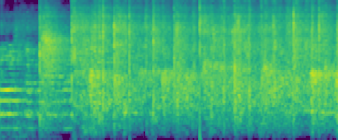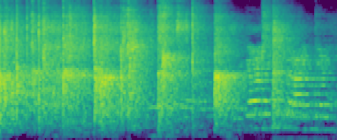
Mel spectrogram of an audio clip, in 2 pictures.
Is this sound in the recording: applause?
yes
